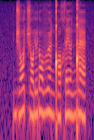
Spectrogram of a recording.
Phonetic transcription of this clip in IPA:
d͡ʒ ɔ˩˥ t͡ʃ ɔ˩ ɾ ʏ˩˥ ɾ ɔ˥˩ v œ˥˩ ŋ͡ǃ ɔ˩ χ ɾ e˥˩ ə̯ ŋ͡ǃ æ˥˩

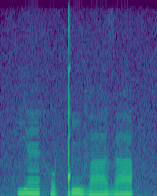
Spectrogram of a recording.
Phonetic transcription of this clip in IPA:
j ɛ̃ː˦ h o˨ ǃ ĩ˦˨ v aː˨ ð a˦

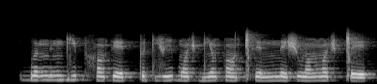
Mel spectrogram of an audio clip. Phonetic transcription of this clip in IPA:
b ə˧˩˧ ŋ ɪ˨˦ ŋ dʲ e˨˦ b h ɔ̃˨˩ k e˧˩˧ tː ə˨˩ tʲ v i˨˦ b ɔ̃˨˩ ʃ dʲ ɔ̃˨˦ k ɔ̃˨˦ ǀʰ ɪ˨˩ nː e˧˩˧ ʃ v ɔ̃˨˦ ŋ ɔ̃˨˦ ʃ ǀ e˨˩

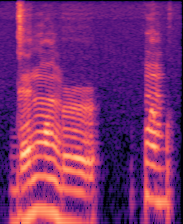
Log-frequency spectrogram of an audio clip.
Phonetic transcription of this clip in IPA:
ɡ ɛ˨˦ ŋ ɔ̃˦ ŋ ə˞˨ | kʷ ə̃˦ b

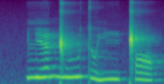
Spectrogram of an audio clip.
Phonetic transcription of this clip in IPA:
lʲ æ˦˥ ŋ͡ǁ u˦˥ t ʊ˥˩ j iː˥˧ ǁ ɒ˥˧

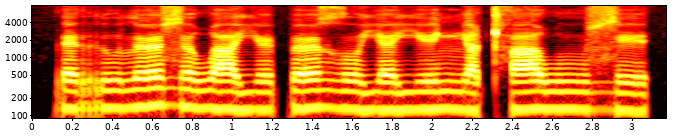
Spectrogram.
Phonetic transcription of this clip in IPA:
ɾ ɛ r u l œ ɮ ə w a j ø p œ ɣ o j ɛ j ɪ ɲ a ʈʰ a w u ɮ ɪ

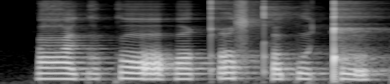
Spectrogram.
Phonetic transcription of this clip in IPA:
ʕ ɛ ɡ ɒ k ɒ | ɒ qʼ ɤ sˤ kʼ ʊ p ɤ ǃ ʊ

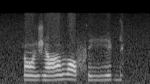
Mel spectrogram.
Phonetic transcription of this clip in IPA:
ʈ ɔ̃ ʒ ɑ̃ β ɔ f ɾ i ɖ

